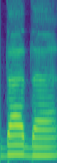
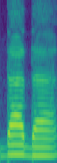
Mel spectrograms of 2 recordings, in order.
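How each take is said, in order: The two takes are said the same way.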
